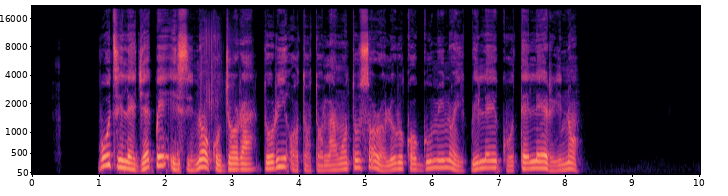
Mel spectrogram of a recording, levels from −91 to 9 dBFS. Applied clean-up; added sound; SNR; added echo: neural mask model DeepFilterNet 3.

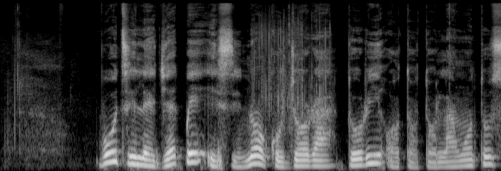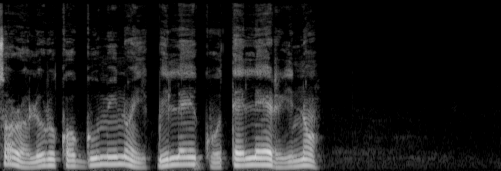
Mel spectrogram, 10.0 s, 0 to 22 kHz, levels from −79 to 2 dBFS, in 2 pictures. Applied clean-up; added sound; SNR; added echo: none; Crackle; 17 dB; none.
